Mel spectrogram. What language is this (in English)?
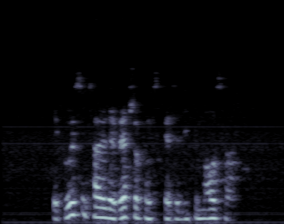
German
